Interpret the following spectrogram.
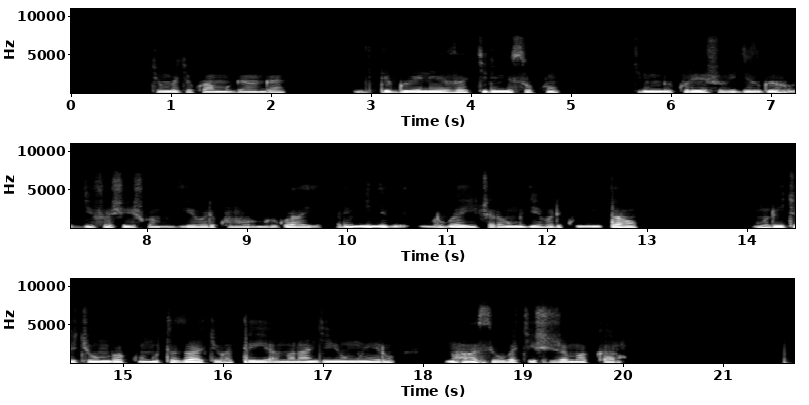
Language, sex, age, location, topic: Kinyarwanda, male, 18-24, Kigali, health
